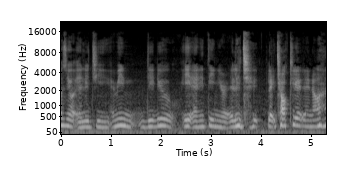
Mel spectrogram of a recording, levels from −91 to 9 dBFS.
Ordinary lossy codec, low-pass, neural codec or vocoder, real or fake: none; 19.8 kHz; vocoder, 48 kHz, 128 mel bands, Vocos; fake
